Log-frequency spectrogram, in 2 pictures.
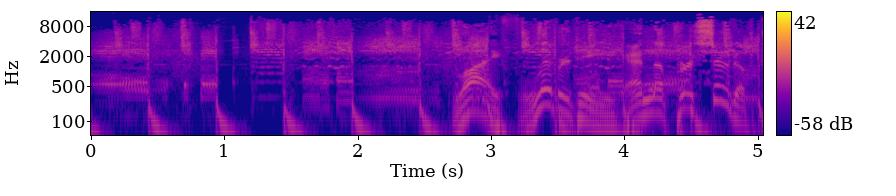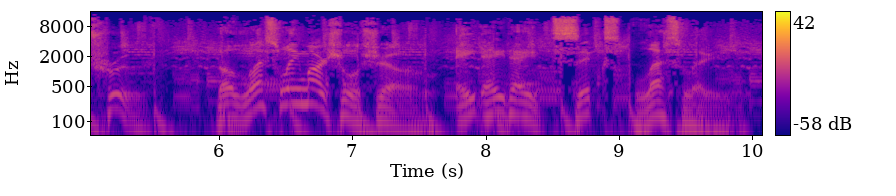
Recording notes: take calls from the audience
